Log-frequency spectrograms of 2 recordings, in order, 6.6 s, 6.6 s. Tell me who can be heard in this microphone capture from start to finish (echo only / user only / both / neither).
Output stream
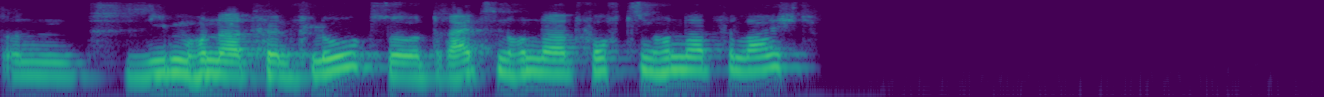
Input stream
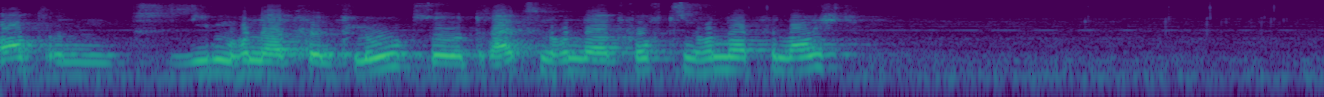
echo only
